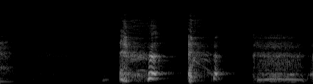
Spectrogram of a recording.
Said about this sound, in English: Stop coughing! How many times have I told you that coughing during our conversations will not Dad, be acceptable?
